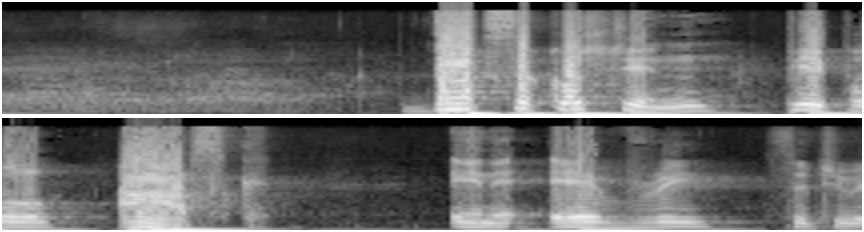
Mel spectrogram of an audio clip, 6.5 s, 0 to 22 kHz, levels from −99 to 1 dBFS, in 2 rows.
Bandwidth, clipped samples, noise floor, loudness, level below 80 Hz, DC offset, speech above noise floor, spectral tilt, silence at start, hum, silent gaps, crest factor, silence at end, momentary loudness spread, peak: over 20 kHz; 0.6%; -56 dBFS; -12 LUFS; -32 dBFS; under 0.1%; 46 dB; -3.5 dB/octave; 0 s; none; none; 14 dB; 0 s; 17 LU; 0 dBFS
